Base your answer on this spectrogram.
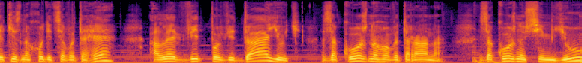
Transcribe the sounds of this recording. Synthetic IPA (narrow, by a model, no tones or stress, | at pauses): ɐkʲiznɐxɔdʲɐt͡sʲːɐʋɐt̪ɐɦɛ | ɐlˠɛʋʲid̪̚pɔʋʲid̪ɑjʊtʲ | zɐkɔʒnɔɦɔʋet̪eɾɑnɐ̰ | zɐkɔʒnʊsʲimju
